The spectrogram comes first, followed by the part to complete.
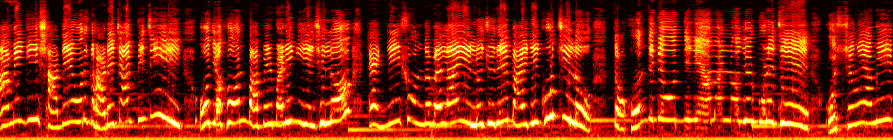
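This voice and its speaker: A female-sounding, put-on character voice at an extremely high pitch for a woman and a fairly slow pace. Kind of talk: ghost story acting. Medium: read story.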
